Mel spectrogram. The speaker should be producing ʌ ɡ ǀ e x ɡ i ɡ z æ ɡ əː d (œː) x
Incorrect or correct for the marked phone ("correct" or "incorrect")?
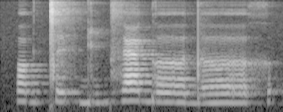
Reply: incorrect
